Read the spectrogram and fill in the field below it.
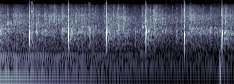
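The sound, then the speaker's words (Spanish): Church audience claps together as applause to God, in a steady rhythm, six sharp, even claps about a third of a second apart, over a low, sustained musical drone, with no talking. “Fuerte aplauso a Dios por la vida”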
